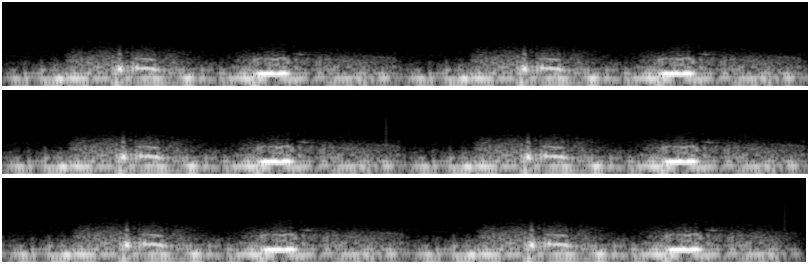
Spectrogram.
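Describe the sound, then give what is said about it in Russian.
Rough, harsh breathing heard through a stethoscope, recorded from a patient with chronic obstructive bronchitis in exacerbation, repeating in steady cycles about every four seconds, with low, droning dry wheezes and high-pitched whistling dry wheezes on each breath and no talking. “На фоне жесткого дыхания вы услышите не только сухие басовые, но и высокочастотные сухие хрипы, напоминающие свист.”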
